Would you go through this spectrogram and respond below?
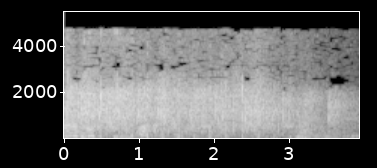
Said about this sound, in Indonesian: Wah, ini tepuk tangan ini.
